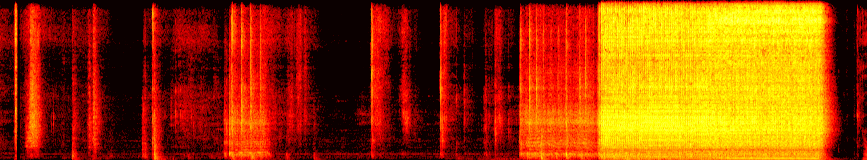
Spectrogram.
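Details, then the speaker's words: Hammer drill after opening and greasing the hammer mechanism, previously weak hammer at low speed; steady rapid hammering over motor whine at low and fast speed; normal hammer action. "You can hear it hitting at low speed and at fast speed. That's it. Simple as that."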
